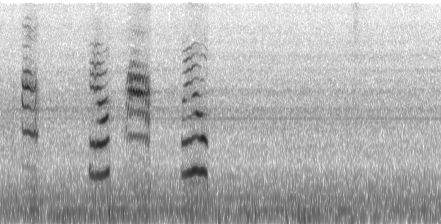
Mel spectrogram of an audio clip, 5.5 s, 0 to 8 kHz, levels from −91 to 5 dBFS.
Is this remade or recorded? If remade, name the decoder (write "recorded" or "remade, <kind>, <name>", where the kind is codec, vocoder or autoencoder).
recorded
